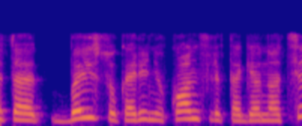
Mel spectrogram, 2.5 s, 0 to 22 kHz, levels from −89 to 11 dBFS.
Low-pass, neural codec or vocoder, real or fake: 7.2 kHz; none; real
